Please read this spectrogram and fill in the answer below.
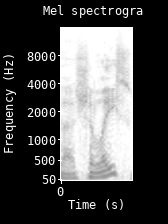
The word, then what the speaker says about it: Sileas: You'll see the name in the race book, folks, or on Racing Australia as Shalice, which is spelled S-I-L-E-A-S.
